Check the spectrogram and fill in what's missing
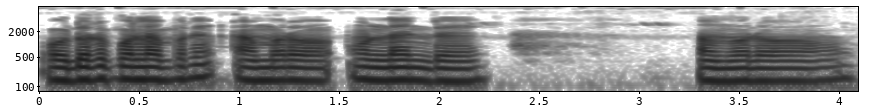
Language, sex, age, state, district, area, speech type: Odia, male, 30-45, Odisha, Koraput, urban, spontaneous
